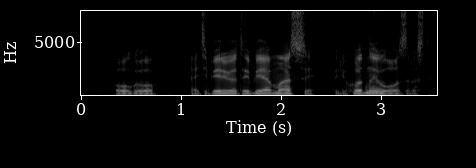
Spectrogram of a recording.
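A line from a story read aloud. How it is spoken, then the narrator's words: Gloomy joke. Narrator (Russian): мрачно пошутил Станислав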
